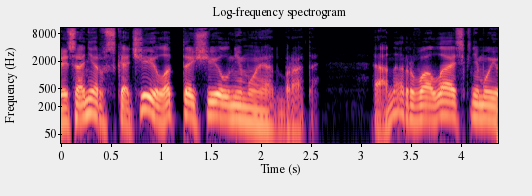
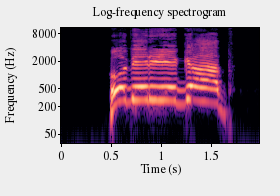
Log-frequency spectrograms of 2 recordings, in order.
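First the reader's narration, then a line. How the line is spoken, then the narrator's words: Yelling in a strange voice. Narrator (Russian): заорал Степан не своим голосом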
